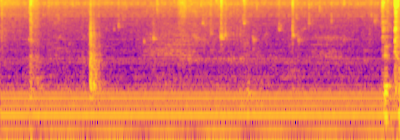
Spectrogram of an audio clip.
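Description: Steady low hum of aquarium equipment, with a few faint water drips and light taps scattered through it, the clearest about a second in.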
